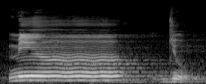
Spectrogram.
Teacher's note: Ada huruf nun mati bertemu huruf jim. Ya, maka hukumnya ikhfa, dibaca dengung.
